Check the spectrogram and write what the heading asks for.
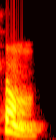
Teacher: সুম যখন বলবো তখন পুরাপুরি দুই ঠোঁট লেগে থাকবে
